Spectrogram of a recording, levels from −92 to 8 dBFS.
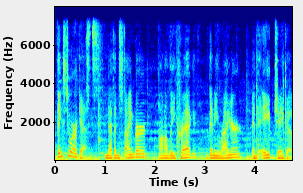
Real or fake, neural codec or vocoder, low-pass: fake; codec, 16 kHz, 8 kbps, FreqCodec, smaller model; 7.2 kHz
